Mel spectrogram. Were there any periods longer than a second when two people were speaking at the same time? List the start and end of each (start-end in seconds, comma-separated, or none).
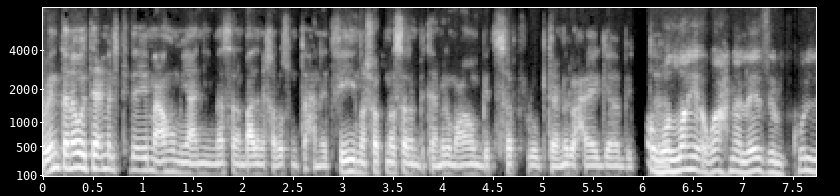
none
